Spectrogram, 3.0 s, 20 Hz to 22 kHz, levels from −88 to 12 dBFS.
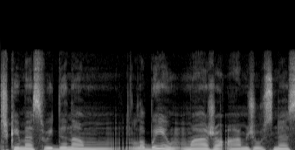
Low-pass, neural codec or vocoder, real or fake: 14.4 kHz; none; real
